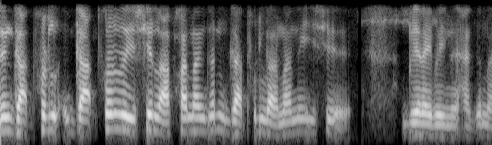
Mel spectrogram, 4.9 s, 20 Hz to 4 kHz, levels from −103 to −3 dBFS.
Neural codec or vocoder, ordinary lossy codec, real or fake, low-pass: autoencoder, 48 kHz, 128 numbers a frame, DAC-VAE, trained on Japanese speech; none; fake; 3.6 kHz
